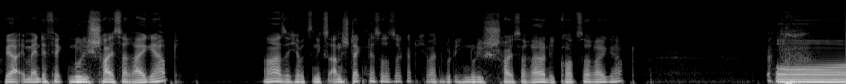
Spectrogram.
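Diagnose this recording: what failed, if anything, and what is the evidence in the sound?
From 4.81 s to 6.54 s the speech plays 5.9 percent slow and 105 cents flat, then snaps back. This is likely a drift correction step at the driver or buffer stage: clock-matching software briefly lowered the playback rate to refill its buffer.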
